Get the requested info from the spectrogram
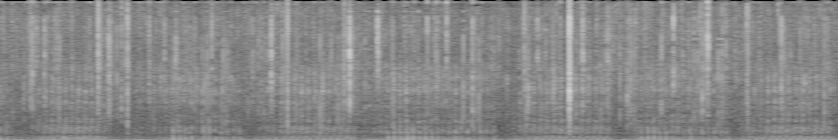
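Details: Domestic cat purring steadily, a deep low rumble that swells and fades with each breath about once per second, mixed with sharp crackles and pops from a cozy fireplace.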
